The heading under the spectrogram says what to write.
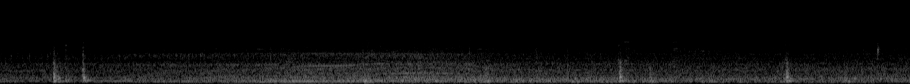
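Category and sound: vehicle, cars passing by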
